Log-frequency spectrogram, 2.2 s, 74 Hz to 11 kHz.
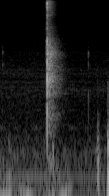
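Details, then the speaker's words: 2000 Acura 3.2 TL original starter motor, about 607,169 miles, bench-tested out of the car with a jumper lead simulating the key after a no-crank condition: one sharp click and faint taps, no spin; the starter is dead. "Yeah, this motor's tired. It is not rolling. Try it again."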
